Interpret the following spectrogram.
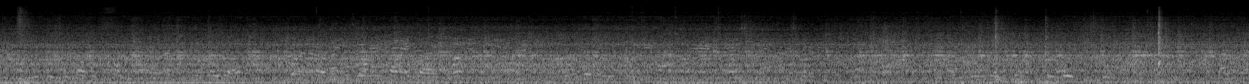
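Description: Fire engines standing with their diesel engines running, a steady low hum, under indistinct voices of people in the street. The hum is strongest in the first half and weaker after about six seconds.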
